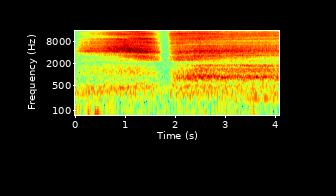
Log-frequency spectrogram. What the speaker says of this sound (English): Take a deep inhale and let them all go with your exhale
